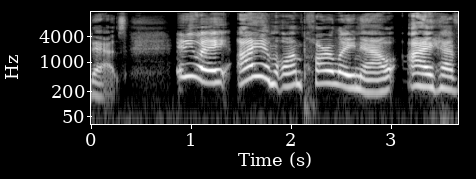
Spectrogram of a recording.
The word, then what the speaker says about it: Parler: a French teacher, so I'm going to say it like parler. Okay, I think that's how it's pronounced. I don't know. I've heard people say parlor too, but I say parler because that is the French infinitive to speak.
